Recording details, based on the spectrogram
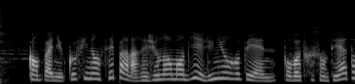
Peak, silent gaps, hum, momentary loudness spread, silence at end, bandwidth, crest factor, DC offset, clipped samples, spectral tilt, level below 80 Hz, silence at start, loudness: -10 dBFS; none; none; 7 LU; 0 s; 12 kHz; 22 dB; under 0.1%; under 0.1%; -6.5 dB/octave; under -90 dBFS; 0 s; -32 LUFS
